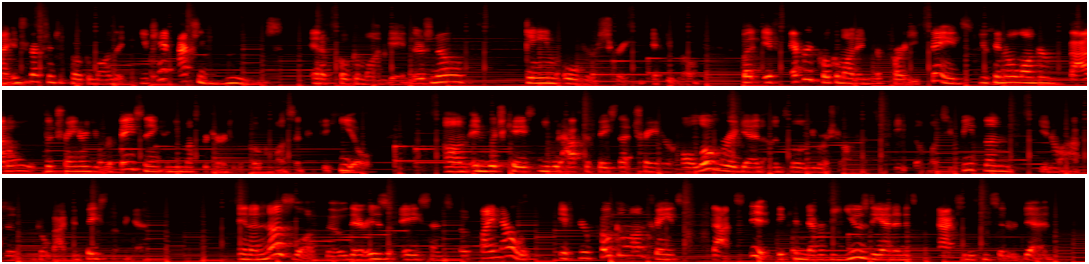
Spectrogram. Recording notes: I also apologize for the muffled audio.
